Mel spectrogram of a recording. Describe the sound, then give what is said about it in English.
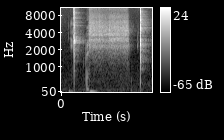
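A radio switches on with a sharp click, a short burst of hissing static plays for under a second, then a second click cuts it off, as the character Billy starts and stops the game broadcast on the radio in a film's opening scene. No one speaks. “he keeps clicking it on and off”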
